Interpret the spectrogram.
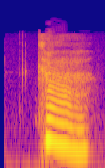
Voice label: "car", kiwi english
